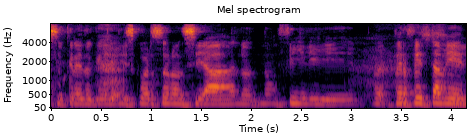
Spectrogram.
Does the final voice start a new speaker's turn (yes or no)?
yes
